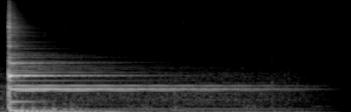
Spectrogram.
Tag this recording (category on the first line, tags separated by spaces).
Sound effects > Objects / House appliances
Blue-Snowball dull quiet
